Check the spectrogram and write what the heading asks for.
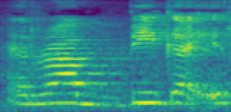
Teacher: ரோ ஃபத்தஹா இருக்கிறனால இதுக்கு ஹெவியாக உச்சரிக்கணும். ரப்பிக இந்த அலிஃபை விட்டுறணும்.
